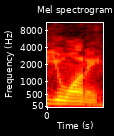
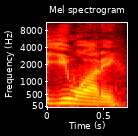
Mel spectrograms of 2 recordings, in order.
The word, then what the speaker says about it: Ioane: No, it's Venga Ioane. I'm just going to start spelling this phonetically from now on. That's how I do it. I say Venga, like the Venga Boys. Remember that? No. And then Y-O-U Who are they? -A-N-E.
